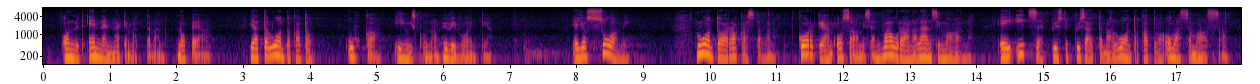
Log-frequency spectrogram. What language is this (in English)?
Finnish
